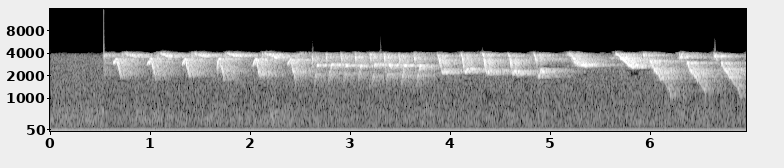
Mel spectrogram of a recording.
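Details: Timbrado canary from Greece in a caged setting, singing a fast series of repeated downward-sweeping notes, about four per second, speeding into a tight trill, then a few slower, broader falling notes.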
